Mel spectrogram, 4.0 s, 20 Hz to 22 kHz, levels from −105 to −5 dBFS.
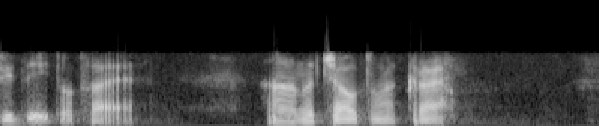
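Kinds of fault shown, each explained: AMR bit errors: corrupted codec bits turn speech hoarse and gargly around 1.84–2.06 s and 3.56–3.74 s; the spectrogram shows smeared, grainy harmonics while the waveform envelope holds level.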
